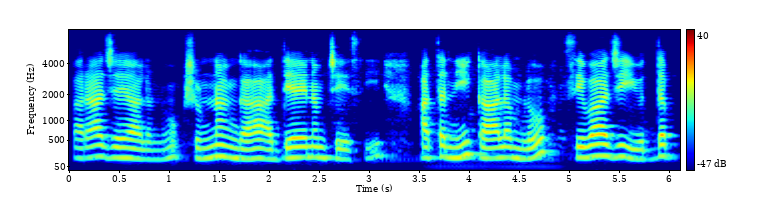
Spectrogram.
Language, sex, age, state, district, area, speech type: Telugu, female, 30-45, Andhra Pradesh, Nellore, urban, spontaneous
